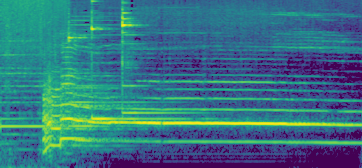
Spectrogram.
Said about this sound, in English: Wolf howls in the distance.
